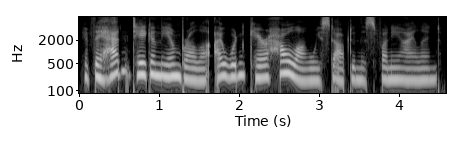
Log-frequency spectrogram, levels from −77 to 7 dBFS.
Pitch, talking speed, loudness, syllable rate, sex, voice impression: 215 Hz, 220 wpm, -19 LUFS, 5.2 syllables/s, female, very feminine, young, thin, tensed, slightly powerful, bright, soft, clear, fluent, slightly raspy, very cute, intellectual, very refreshing, sincere, calm, very friendly, very reassuring, very unique, elegant, wild, very sweet, lively, kind, modest, light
